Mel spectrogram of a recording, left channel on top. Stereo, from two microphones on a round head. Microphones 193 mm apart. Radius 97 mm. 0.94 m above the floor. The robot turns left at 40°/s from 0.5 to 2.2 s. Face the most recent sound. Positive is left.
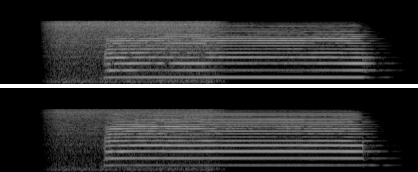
turn(degrees=-55)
